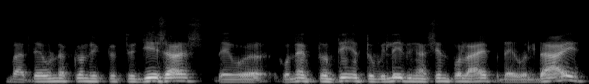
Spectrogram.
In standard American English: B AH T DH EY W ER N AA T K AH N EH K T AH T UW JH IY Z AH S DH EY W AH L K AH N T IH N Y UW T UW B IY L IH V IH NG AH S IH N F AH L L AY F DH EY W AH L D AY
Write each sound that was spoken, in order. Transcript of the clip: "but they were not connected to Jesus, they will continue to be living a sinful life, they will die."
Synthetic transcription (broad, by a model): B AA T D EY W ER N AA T K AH N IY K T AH T UW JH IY S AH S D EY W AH N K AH N T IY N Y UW T UW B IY L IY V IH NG AH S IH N P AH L L AY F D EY W AH L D AY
